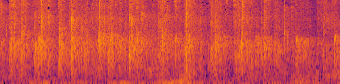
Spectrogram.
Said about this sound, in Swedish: Jag vill tacka panelisterna och jag vill tacka alla i publiken för ett bra samtal. Men först en stor applåd till panelisterna.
